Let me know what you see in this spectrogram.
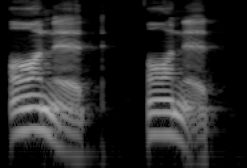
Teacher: First thing I want to show you is how we connect on and it. It's like we're bringing the N sound to the word it.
